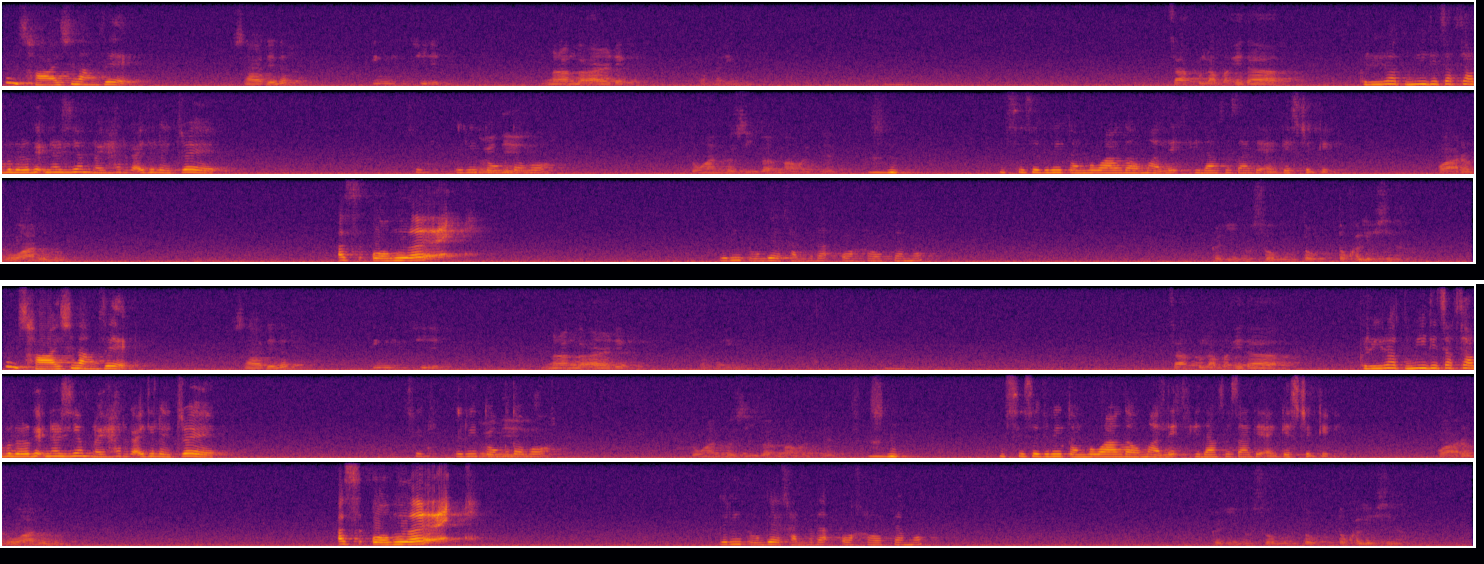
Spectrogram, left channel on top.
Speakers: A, on the right; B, on the left.
A: ꯁꯥꯏꯁꯤꯅ ꯍꯧꯖꯤꯛ
B: ꯁꯥꯗꯦꯗ ꯏꯪꯉꯤ ꯉꯁꯤꯗꯤ ꯉꯔꯥꯡꯒ ꯍꯥꯏꯔꯨꯔꯗꯤ ꯌꯥꯝꯅ ꯏꯪꯉꯤ
A: ꯍꯥ
B: ꯆꯥꯛꯄꯨ ꯂꯥꯝꯂꯛꯑꯦꯗ
A: ꯀꯔꯤꯔ ꯃꯤꯗꯤ ꯆ ꯆꯥꯥꯕꯨ ꯂꯣꯏꯔꯒ ꯏꯅꯔꯖꯤ ꯌꯥꯝ ꯂꯩ ꯍꯥꯏꯔꯒ ꯑꯩꯗꯤ ꯂꯩꯇ꯭ꯔꯦ ꯁꯤ ꯒꯔꯤ
B: ꯅꯣꯏꯗꯤ
A: ꯇꯣꯡꯉꯗꯕꯣ
B: ꯇꯣꯉꯥꯟꯕ ꯖꯤꯕ ꯑꯃ ꯑꯣꯏ
A: ꯍ ꯉꯁꯤꯁꯦ ꯒ꯭ꯔꯤ ꯇꯣꯡꯕ ꯋꯥꯒꯗꯧ ꯃꯥꯜꯂꯤ ꯍꯤꯗꯥꯛꯁꯨ ꯆꯥꯗꯦ ꯑꯩ ꯒꯦꯁꯇ꯭ꯔꯤꯛꯀꯤ
B: ꯋꯥꯔꯨꯅꯨ ꯋꯥꯔꯨꯅꯨ
A: ꯑꯁ ꯑꯣꯒꯦ ꯑꯣꯠ ꯒꯥꯔꯤ ꯇꯣꯡꯒꯦ ꯈꯟꯕꯗ ꯑꯣ ꯍꯧꯈ꯭ꯔꯦ ꯑꯃꯨꯛ
B: ꯀꯔꯤꯅꯣ ꯁꯣꯝꯅ ꯇꯧꯈꯠꯂꯛꯏꯁꯤꯅ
